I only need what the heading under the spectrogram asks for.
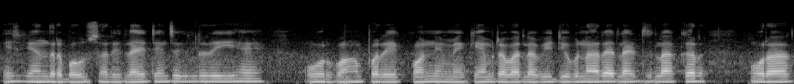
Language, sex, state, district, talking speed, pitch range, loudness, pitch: Hindi, male, Rajasthan, Bikaner, 195 wpm, 115-130 Hz, -18 LUFS, 125 Hz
